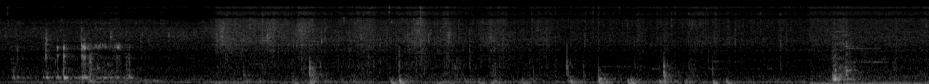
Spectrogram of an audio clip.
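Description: Diced carrot and onion sizzle and crackle in oil in a pan while being stirred, with scraping and clinking of the spoon over a steady frying hiss.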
